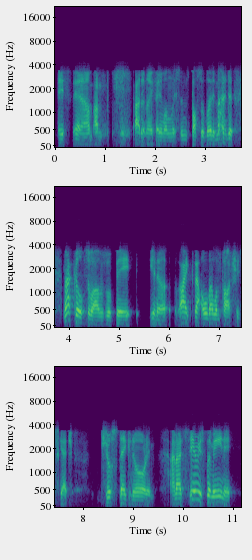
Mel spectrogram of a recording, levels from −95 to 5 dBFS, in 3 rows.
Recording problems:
phone-call audio; poor line
muffled; very; fading above 3 kHz

